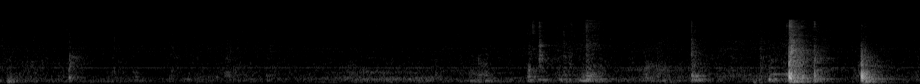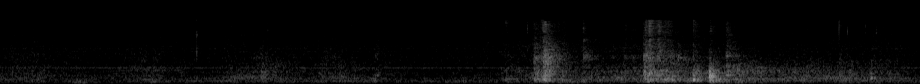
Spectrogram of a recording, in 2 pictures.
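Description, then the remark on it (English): A door is worked open and held open, with a few sharp clunks and rattles around the middle and another cluster of knocks and creaks near the end, over a quiet background with no talking. “I'm going to be embarrassed if I can't hold this door open, brothers.”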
